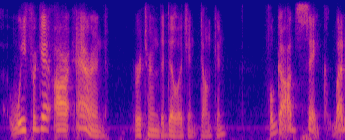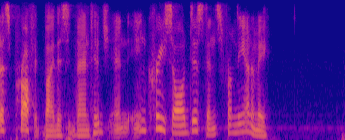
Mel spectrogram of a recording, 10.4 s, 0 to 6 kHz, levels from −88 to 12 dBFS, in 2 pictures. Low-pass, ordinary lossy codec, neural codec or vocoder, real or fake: 5.4 kHz; Opus, 16 kbps; none; real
